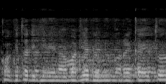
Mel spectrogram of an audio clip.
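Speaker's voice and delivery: low, hushed, sad, complaining tone.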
